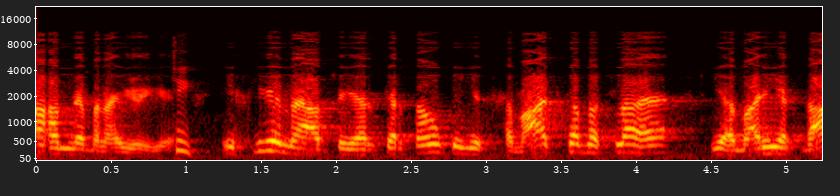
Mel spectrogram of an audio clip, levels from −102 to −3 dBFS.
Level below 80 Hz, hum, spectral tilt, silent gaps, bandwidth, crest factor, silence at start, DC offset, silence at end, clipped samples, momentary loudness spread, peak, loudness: -84 dBFS; none; -4.5 dB/octave; none; 11.5 kHz; 14 dB; 0 s; under 0.1%; 0 s; under 0.1%; 11 LU; -26 dBFS; -40 LUFS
